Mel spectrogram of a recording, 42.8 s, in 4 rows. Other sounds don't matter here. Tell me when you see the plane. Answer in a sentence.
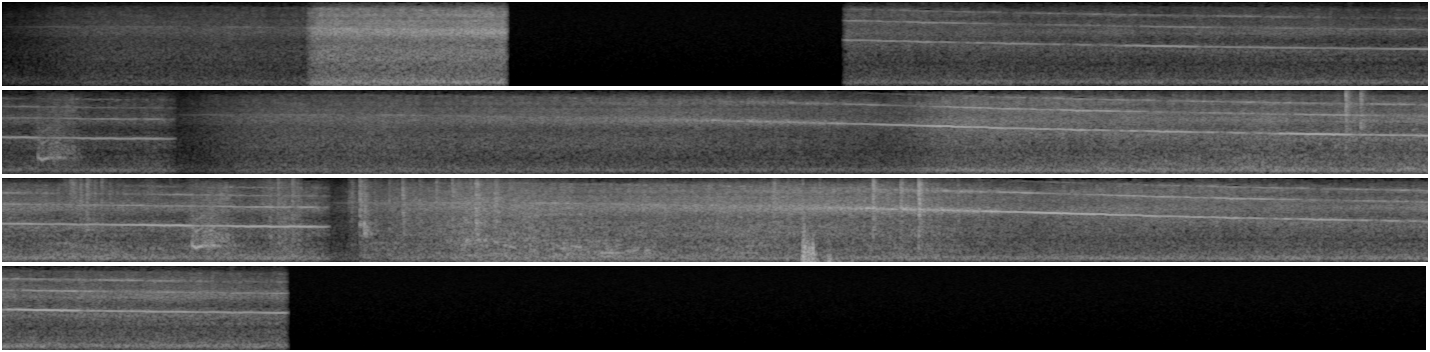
You can hear the plane from 0.0 to 3.8 s and from 6.3 to 34.2 s.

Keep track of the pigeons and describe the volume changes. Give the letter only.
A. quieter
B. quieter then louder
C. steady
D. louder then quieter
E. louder
E.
